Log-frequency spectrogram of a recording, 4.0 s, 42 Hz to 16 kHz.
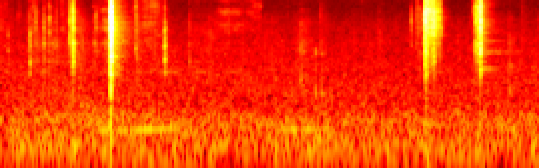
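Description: An Agfa Silette I film camera fires its shutter at 1/30 second, giving sharp mechanical clicks near the microphone, a distinct snap followed later by a quick pair of clicks in a quiet room.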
